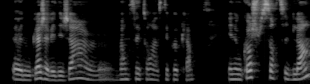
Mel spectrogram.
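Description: Her dark, mellow tone sits at a medium pitch, and this woman's voice shows ordinary pitch variation. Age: 30s. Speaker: personal branding coach. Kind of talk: casual interview.

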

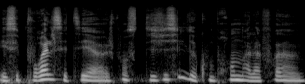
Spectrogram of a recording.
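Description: Her voice somewhat breathy and dark, mellow in tone, a woman speaks at a fairly quick pace. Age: 40s. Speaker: entrepreneur and mother. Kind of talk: interview. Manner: animated.

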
